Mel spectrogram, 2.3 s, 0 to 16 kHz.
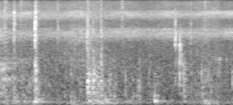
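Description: Fat-tire e-bike rolled over wooden deck boards, its 4-inch front tire pushed into a metal wheel-slot floor stand: a few faint, irregular clicks and knocks.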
